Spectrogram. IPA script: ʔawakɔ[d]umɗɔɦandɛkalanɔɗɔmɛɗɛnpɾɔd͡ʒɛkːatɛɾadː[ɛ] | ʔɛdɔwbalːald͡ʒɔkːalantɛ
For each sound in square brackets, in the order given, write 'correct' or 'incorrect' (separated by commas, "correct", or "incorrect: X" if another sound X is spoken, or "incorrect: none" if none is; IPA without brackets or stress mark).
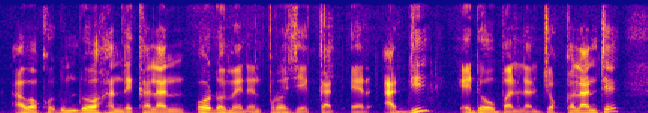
incorrect: ɗ, incorrect: i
